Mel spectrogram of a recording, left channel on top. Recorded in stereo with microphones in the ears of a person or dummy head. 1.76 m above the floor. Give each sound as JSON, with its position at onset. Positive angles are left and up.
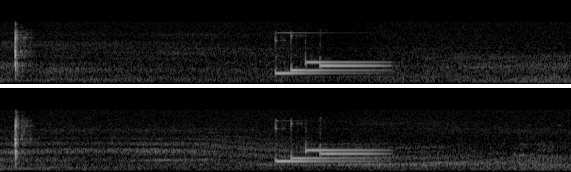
{"t": 0.1, "sound": "a clap", "side_deg": 10, "distance_m": 1.6}
{"t": 2.8, "sound": "a ringtone", "side_deg": 0, "distance_m": 3.0}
